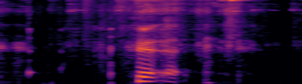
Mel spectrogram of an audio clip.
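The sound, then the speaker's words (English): A brief jangle of a set of keys, jingled for a segment about being locked in and locked out, comes as a short, light metallic rattle among soft sounds and quiet voices. “Ooh. Keys, get it? Locked in, locked out. Yeah, jingle them again.”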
